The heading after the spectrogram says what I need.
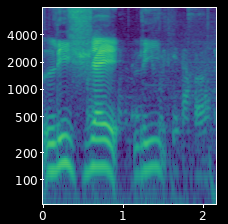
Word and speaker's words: Liège: Liège is actually pronounced Liège. Liège.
